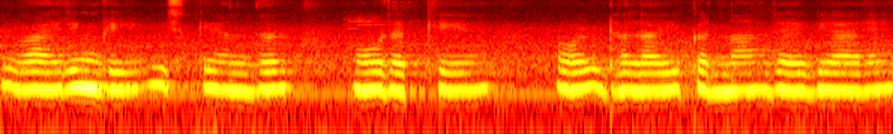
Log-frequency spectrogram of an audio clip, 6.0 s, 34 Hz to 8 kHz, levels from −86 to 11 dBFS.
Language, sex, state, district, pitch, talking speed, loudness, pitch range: Hindi, female, Uttar Pradesh, Gorakhpur, 215 Hz, 130 wpm, -14 LUFS, 205-220 Hz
